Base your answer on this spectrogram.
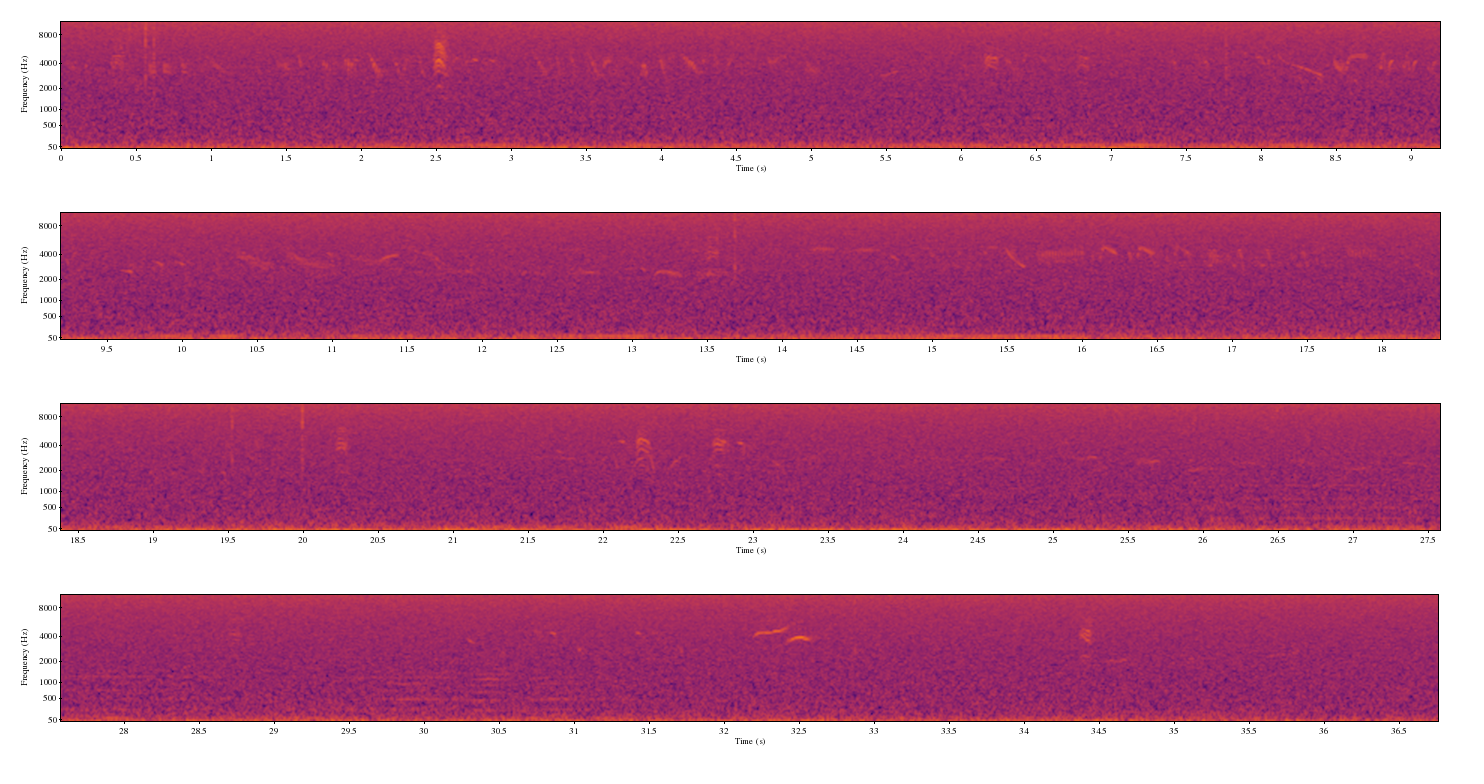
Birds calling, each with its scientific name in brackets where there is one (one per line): Eurasian Skylark (Alauda arvensis)
Red-billed Leiothrix (Leiothrix lutea)
Hawaii Amakihi (Chlorodrepanis virens)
